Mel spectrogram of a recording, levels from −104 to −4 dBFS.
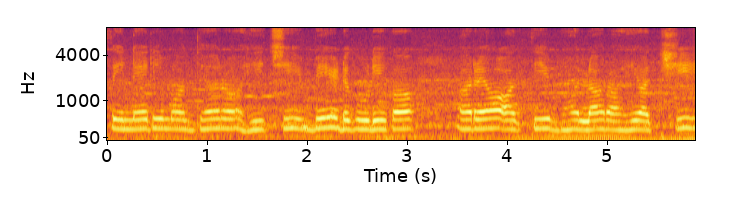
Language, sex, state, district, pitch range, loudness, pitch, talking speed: Odia, female, Odisha, Sambalpur, 200-220 Hz, -12 LUFS, 210 Hz, 80 wpm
